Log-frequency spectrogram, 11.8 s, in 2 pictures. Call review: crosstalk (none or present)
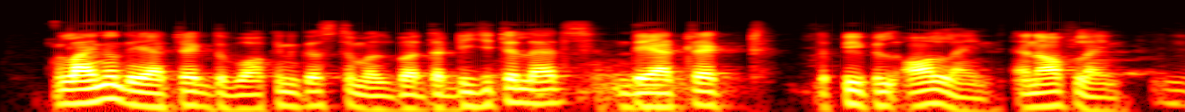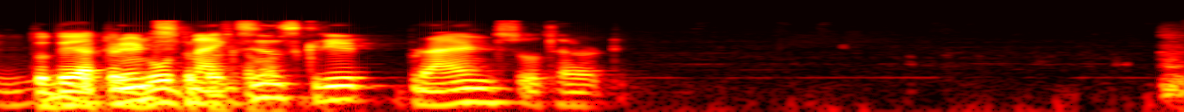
present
